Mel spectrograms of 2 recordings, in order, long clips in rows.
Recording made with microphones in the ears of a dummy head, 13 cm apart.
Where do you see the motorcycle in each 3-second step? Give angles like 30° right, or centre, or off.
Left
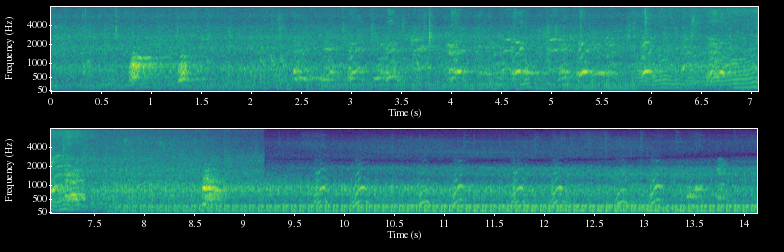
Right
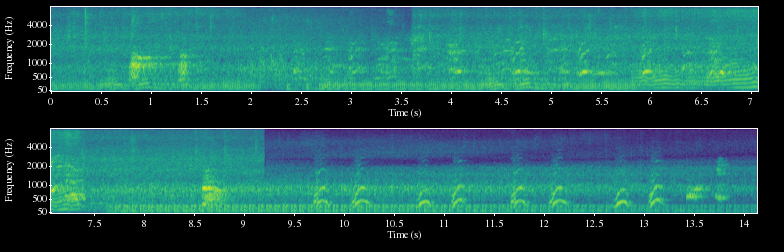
50° right, 40° right, 20° right, 10° left, 50° left.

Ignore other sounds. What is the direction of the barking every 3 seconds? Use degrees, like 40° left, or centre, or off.
30° left, 30° left, 10° right, 40° right, 40° right.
